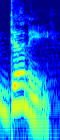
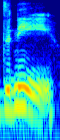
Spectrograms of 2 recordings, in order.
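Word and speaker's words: D'ni: why do they say dunny why why do they say dunny when it's spelled like deny which is how I've said it forever even though it's very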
